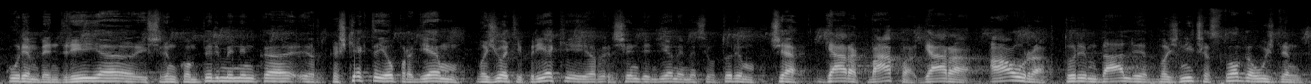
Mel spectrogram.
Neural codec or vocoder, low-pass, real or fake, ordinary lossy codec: none; 14.4 kHz; real; AAC, 64 kbps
